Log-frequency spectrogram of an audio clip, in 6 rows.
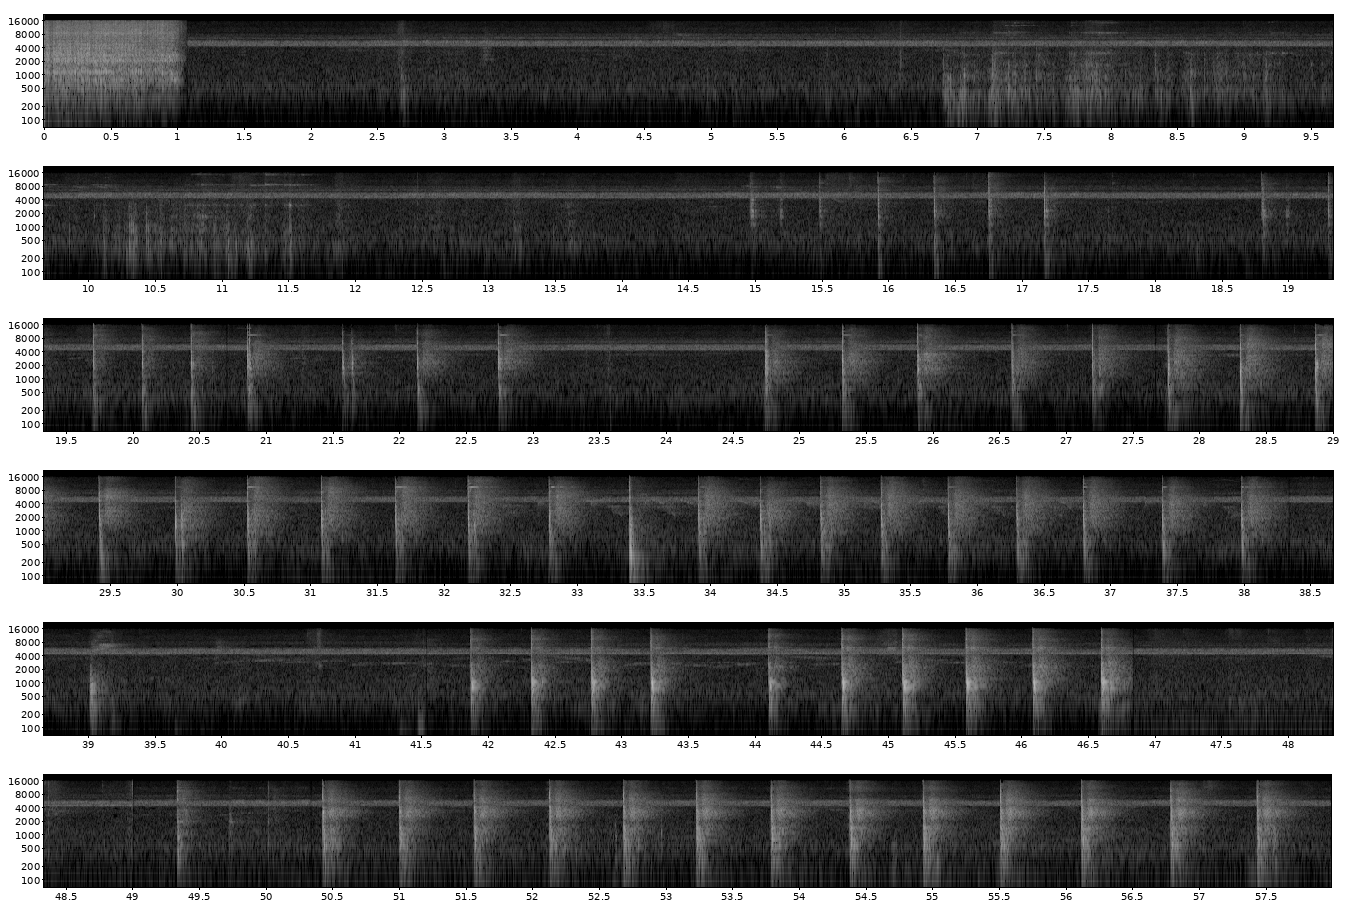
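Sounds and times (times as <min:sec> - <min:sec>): high-pitched insect chorus: 0:00.0 - 0:57.9
sharp chopping strikes: 0:24.8 - 0:38.3, 0:44.1 - 0:46.8, 0:50.4 - 0:57.7.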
